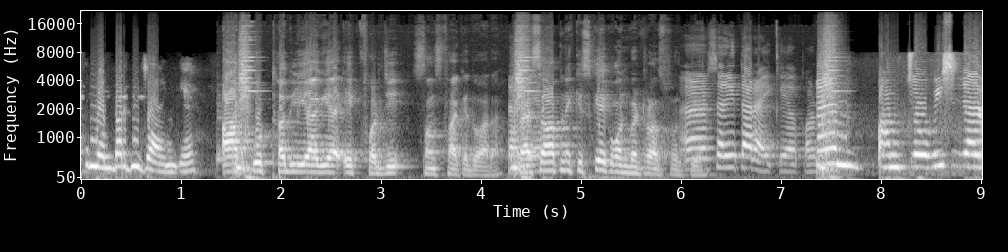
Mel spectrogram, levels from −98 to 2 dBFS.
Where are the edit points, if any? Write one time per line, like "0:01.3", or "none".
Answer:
0:01.4
0:04.3
0:07.4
